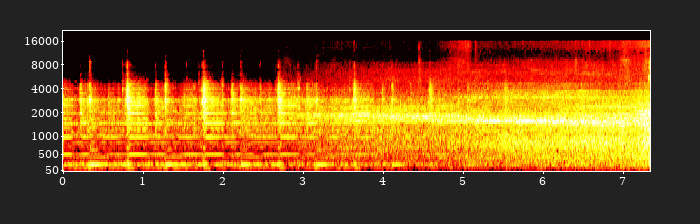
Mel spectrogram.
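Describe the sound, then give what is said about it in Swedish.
A commuter train at a station platform: a low mechanical hum with steady droning tones gives way to a swelling rush of noise as the train draws closer, with no talking. “Ja, jag står och väntar på, jag står och väntar på pendeltåget och um, medan jag väntar på tåget”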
